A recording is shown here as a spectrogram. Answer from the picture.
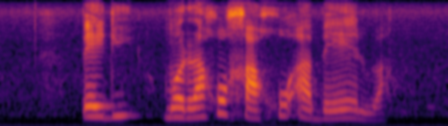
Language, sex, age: Tswana, female, 22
